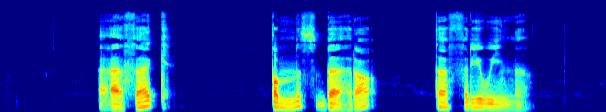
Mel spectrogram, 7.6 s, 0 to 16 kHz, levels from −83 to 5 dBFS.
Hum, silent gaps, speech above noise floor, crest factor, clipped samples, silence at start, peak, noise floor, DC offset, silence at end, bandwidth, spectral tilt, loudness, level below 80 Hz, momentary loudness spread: none; none; 61 dB; 22 dB; under 0.1%; 1.25 s; 0 dBFS; -81 dBFS; under 0.1%; 1 s; 11.5 kHz; -6 dB/octave; -21 LUFS; -52 dBFS; 16 LU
